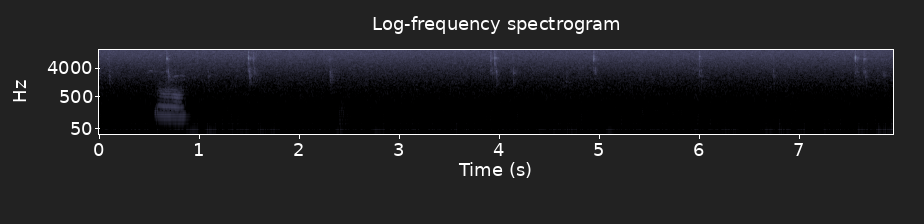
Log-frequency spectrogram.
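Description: Leaves crunch softly as blocks break.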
